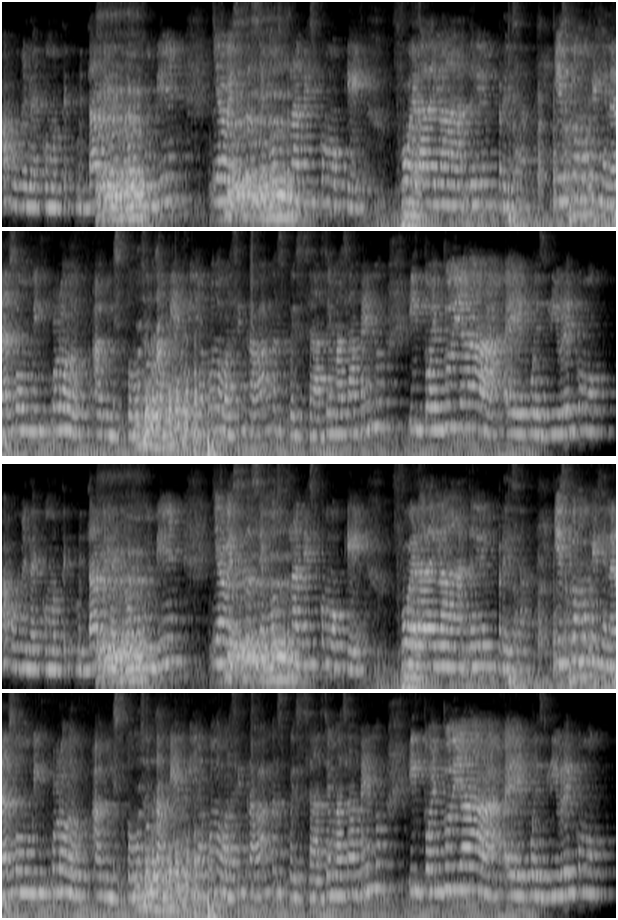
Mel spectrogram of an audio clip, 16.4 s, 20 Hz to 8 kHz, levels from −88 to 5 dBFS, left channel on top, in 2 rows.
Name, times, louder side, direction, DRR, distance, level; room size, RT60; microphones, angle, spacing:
voice 1, 0.0-16.1, right 1 dB, 20° right, -1 dB, 1.1 m, -31 dB
sound 1, 1.2-2.4 2.8-4.5 4.8-4.9 5.3-5.7 6.2-9.0 9.7-11.6, left 1 dB, 25° left, 0.6 m, -29 dB
sound 2, 5.0-15.3, right 1 dB, 90° right, 1.4 m, -42 dB
7.7 x 3.7 x 5.3 m, 0.81 s
head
